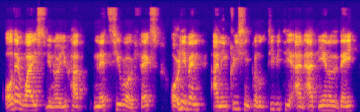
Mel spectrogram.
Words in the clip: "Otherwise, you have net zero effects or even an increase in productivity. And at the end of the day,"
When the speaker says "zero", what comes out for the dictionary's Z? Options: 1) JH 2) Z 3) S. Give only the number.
3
